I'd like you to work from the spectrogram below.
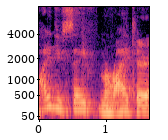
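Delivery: ordinary delivery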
